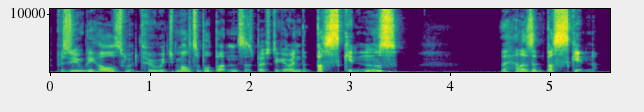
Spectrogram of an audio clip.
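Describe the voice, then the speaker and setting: A man's voice: medium pitch, very animated, fast talker, a little mellow, slightly rough. A man on a headset mic, reading aloud on a casual livestream with rambling, amused asides. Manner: amused, giggly, rambling commentary. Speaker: streamer reading a book aloud to live chat.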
